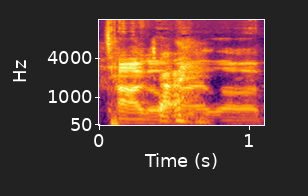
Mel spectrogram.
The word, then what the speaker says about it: Tagovailoa: It's Tagovailoa, by the way. No. Yes, it is.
